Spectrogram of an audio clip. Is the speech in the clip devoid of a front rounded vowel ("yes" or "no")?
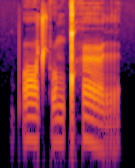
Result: no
